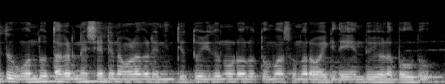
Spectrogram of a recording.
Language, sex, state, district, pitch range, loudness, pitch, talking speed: Kannada, male, Karnataka, Koppal, 115-125 Hz, -15 LUFS, 125 Hz, 175 wpm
